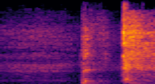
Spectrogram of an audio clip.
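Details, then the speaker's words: Acted adult sneeze in a hiding role-play scenario, the sneezer allergic to lavender and unable to keep stifling: quiet lead-in, short catch of breath, then one loud, unstifled sneeze. "You know stifling makes me sneeze more. I can't keep stifling this."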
